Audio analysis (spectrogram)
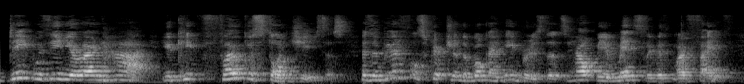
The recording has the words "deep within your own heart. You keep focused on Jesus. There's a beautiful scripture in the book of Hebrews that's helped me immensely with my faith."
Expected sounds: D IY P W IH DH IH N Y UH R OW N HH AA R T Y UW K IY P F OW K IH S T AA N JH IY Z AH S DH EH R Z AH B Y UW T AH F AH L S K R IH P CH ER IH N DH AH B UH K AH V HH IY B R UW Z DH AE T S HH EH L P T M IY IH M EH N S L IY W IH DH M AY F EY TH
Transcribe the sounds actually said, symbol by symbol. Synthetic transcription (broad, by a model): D IY P W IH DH IH N Y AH R OW N HH AA R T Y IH K IY P F OW K IH S T N JH IY Z AH S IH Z AH B Y UW T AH F L S K R IH P CH ER IH N DH AH B UH K AH V HH IY B R UW Z DH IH T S HH EH L P M IY IH M EH N S L IY W IH DH M AY F EY TH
